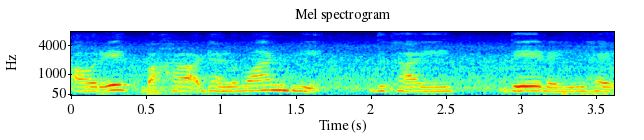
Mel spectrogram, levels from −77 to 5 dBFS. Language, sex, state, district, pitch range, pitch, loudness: Hindi, female, Uttar Pradesh, Hamirpur, 195-225 Hz, 205 Hz, -16 LUFS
